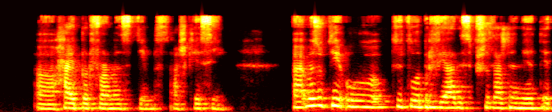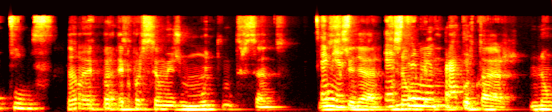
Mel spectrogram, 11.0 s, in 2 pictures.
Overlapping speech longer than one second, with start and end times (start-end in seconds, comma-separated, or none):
8.8-10.3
